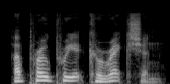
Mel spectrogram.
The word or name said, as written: appropriate correction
